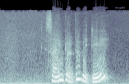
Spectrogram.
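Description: A young woman speaks briefly with feeling, close by.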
